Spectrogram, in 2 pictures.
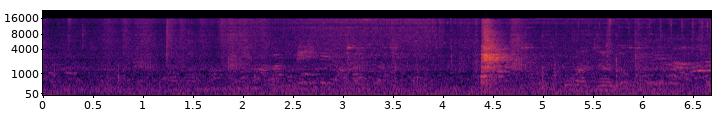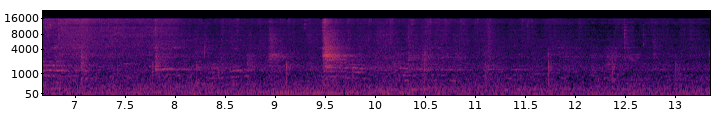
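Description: A crowd of people murmurs in the distance.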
